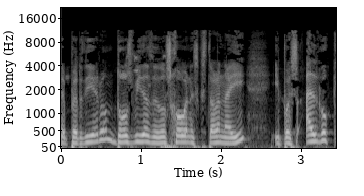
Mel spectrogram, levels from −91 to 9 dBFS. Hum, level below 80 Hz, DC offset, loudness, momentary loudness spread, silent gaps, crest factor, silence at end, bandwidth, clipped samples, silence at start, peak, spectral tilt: none; -36 dBFS; under 0.1%; -23 LUFS; 4 LU; none; 16 dB; 0 s; 11.5 kHz; under 0.1%; 0 s; -6 dBFS; -5.5 dB/octave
